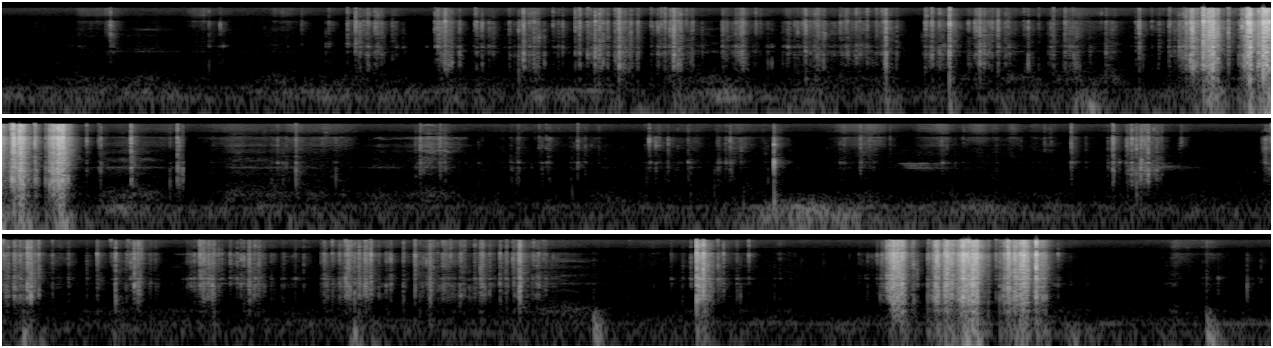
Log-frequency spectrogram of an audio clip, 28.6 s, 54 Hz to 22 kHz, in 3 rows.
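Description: Stickerless 3x3 speed cube being turned with finger tricks: quick runs of clicking, clattering layer turns, loudest in two fast flurries, one about a third of the way in and one near the end.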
